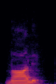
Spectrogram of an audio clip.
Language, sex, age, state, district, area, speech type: Malayalam, male, 18-30, Kerala, Wayanad, rural, read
